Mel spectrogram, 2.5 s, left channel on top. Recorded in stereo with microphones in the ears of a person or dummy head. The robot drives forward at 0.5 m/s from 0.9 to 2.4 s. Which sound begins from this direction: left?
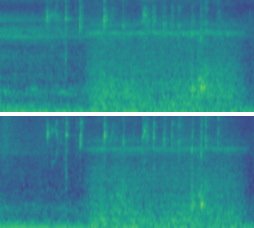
Scissors, at 0.5 s.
